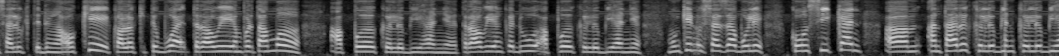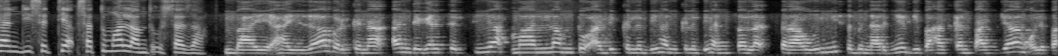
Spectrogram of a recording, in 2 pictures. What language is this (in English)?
Malay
